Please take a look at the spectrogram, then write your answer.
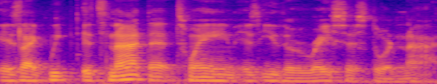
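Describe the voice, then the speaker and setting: At a moderate pace, a man speaks with vocal fry in a very deep, low pitch. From New Orleans. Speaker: school head and spoken word poet. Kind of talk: interview answer.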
